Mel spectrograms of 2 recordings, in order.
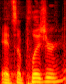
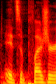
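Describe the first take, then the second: First: It is said in a mock French accent. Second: It is said in a plain American accent.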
